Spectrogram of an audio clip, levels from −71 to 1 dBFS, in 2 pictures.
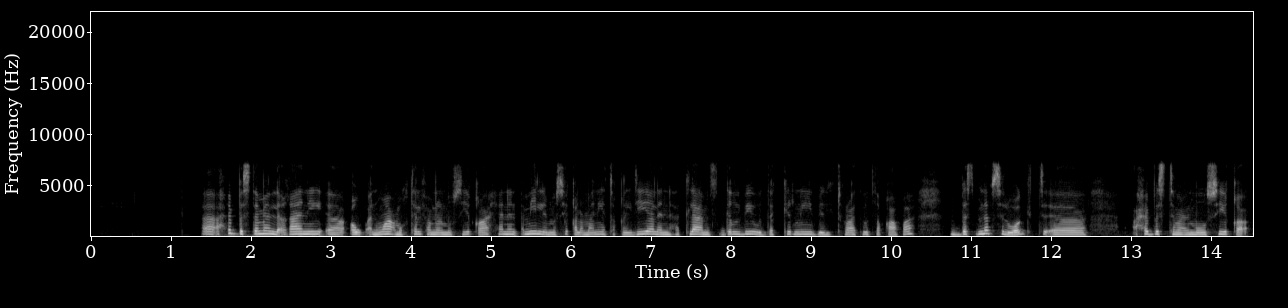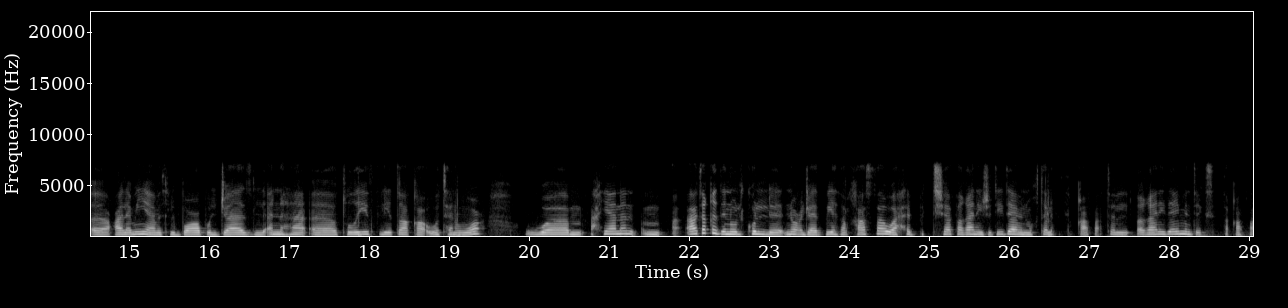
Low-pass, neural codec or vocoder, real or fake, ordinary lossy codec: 7.2 kHz; none; real; none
